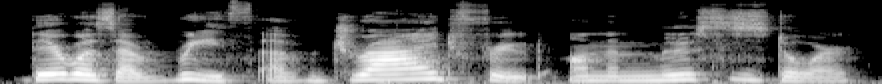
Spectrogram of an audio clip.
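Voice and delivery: ordinary delivery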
